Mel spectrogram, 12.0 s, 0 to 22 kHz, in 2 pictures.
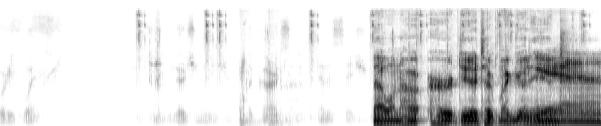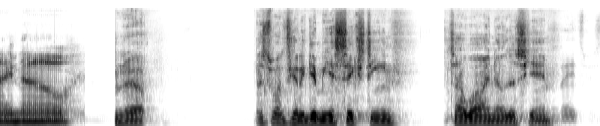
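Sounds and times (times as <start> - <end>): faint man speaking: 5.0 - 7.5.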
